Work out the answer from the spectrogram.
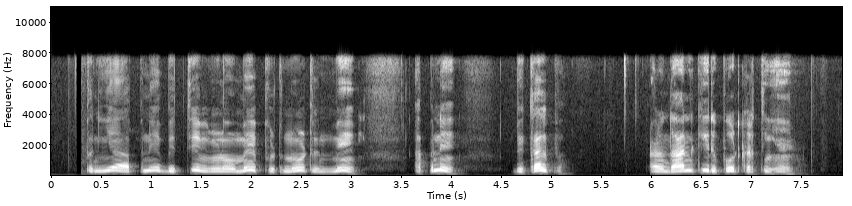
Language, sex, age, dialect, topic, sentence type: Hindi, male, 18-24, Awadhi Bundeli, banking, statement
